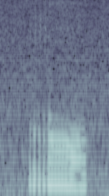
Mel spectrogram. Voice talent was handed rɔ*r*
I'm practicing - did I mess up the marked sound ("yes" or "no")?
yes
